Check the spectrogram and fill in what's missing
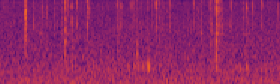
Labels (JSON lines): {"label": "ambient", "recorder": "HydroMoth"}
